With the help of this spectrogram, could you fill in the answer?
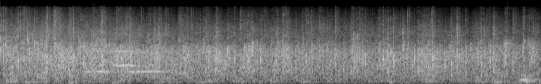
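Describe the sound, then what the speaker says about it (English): A crowd in a school gym at a Distinguished Young Women scholarship program breaks into sustained, loud applause, many hands clapping in a thick, even roar that holds steady before easing slightly at the end. "Please give all these volunteers a round of applause."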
